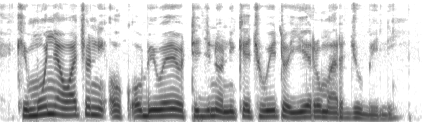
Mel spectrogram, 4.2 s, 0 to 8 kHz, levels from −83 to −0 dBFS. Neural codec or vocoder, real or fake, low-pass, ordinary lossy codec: none; real; 7.2 kHz; none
